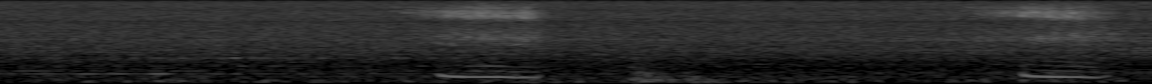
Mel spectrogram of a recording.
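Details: Pet cat Sugar asleep and snoring, two snores roughly three seconds apart, each a brief low drone dipping in pitch with a breathy hiss on top, quiet background between breaths.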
